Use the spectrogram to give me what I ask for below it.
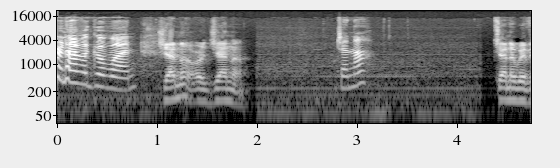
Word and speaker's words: Gemma: understand the English dictionary g-e-m-m-a is pronounced Gemma Anna mayor but we're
